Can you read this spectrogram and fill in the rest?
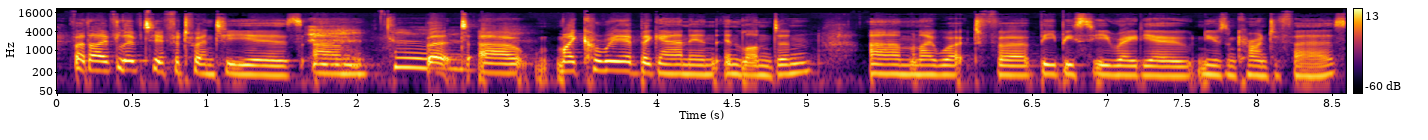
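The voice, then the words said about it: Non-New Jersey, likely British accent. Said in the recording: “you can probably tell from the accent that I'm not a native New Jerseyan”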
